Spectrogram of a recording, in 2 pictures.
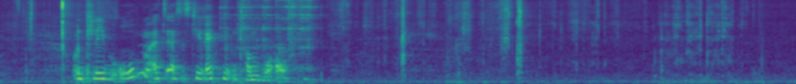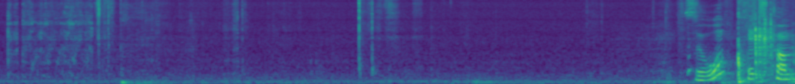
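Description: Paper rustles and slides softly as it is handled.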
